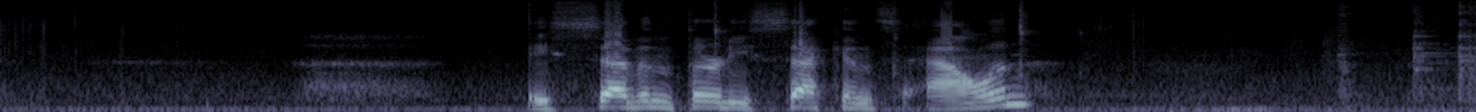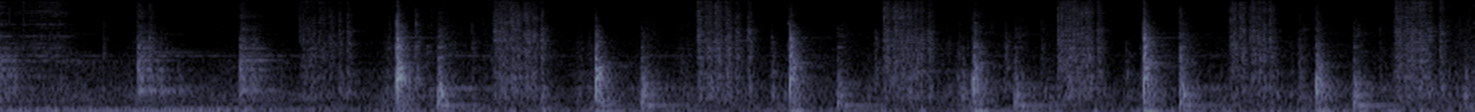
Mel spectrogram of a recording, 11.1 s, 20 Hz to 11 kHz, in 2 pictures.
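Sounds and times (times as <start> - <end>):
ratchet wrench clicking: 5.4 - 11.0.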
